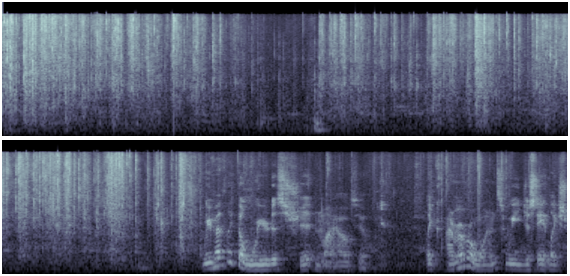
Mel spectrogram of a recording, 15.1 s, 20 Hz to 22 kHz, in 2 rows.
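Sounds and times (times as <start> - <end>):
plastic wrapper crinkling: 0.0 - 10.5, 13.1 - 14.5.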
